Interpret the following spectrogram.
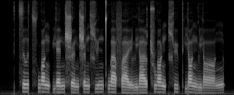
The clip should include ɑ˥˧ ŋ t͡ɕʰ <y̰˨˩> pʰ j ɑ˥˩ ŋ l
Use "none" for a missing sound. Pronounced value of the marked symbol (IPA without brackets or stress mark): y˥˧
